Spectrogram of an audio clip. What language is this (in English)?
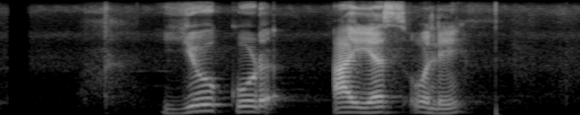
Nepali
